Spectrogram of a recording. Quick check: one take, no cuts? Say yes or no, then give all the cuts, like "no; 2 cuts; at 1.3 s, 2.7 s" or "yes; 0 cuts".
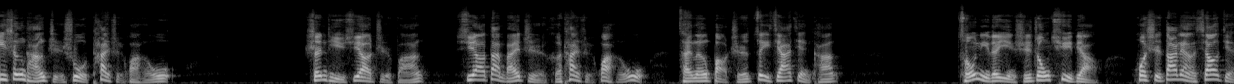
yes; 0 cuts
